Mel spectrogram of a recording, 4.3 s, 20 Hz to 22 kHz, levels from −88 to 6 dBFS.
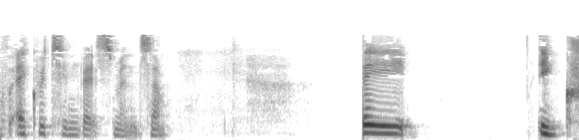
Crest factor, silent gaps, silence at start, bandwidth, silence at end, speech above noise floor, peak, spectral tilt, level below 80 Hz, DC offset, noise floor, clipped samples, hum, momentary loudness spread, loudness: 20 dB; 2.35-2.71 s; 0 s; 8.2 kHz; 0 s; 54 dB; -10 dBFS; -4 dB/octave; -78 dBFS; under 0.1%; -82 dBFS; under 0.1%; none; 16 LU; -29 LUFS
